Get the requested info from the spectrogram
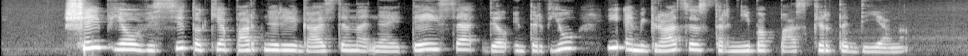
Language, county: Lithuanian, Vilnius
